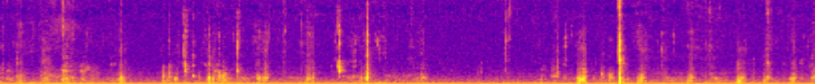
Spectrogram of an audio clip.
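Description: Faint chewing of boiled beef tongue, with scattered small clicks and taps of knife, fork and chopsticks against the board and dishes, the sharpest about six seconds in. A steady low hum runs underneath.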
